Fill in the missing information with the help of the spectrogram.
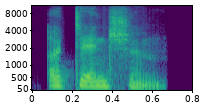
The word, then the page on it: attention: Indian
